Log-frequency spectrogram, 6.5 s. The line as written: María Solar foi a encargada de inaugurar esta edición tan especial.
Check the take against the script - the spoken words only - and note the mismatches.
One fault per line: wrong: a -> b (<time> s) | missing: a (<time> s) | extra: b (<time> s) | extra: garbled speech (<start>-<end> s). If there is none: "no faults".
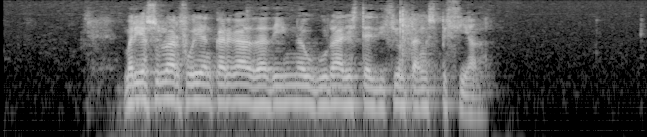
no faults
